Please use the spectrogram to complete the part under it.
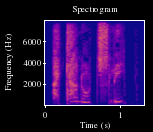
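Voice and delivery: high, soft plea; queen confessing to Mortimer; restless queen. A narrator's reading. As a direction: let the sleeplessness show. Queen speaks.

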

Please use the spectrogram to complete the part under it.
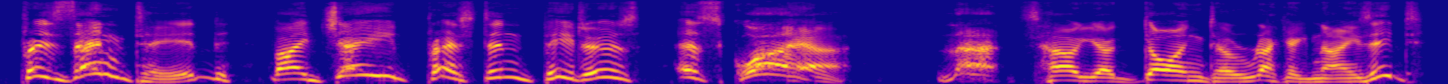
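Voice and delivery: very high, outraged, slow name by name; choking indignation. A narrator's reading. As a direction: splutter each name in outrage. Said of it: "Mister Peters choked".

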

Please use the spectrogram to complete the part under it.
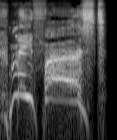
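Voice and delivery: very high shouted demand; frantic, high-pitched crook; panicked cry. A narrator's reading. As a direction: yell it while shoving for the exit. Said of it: "who cried".

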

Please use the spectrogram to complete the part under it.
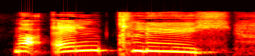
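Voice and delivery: high, drawn-out relief; exasperated greeting. A narrator's reading. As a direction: stretch it out like long waiting. Friend calls from the horse box.

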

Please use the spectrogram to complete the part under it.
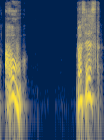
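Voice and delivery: high startled ouch then worried question; sudden pain yelp. A narrator's reading. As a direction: cry out as a thorn pricks. Argini sticht sich am Busch. (plötzlicher Schmerzensschrei, hoch)

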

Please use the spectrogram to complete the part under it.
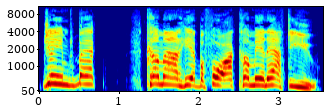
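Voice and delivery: high, loud bellowed challenge from the street; yelled threat. A narrator's reading. Huge thug calling Beck out, loud yelled threat. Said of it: "thug who yelled".

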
